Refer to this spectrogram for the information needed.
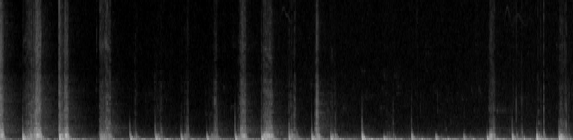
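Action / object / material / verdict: scrape / stretched canvas print / canvas / none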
